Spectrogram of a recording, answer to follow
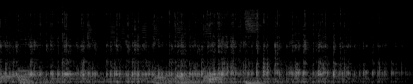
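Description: Kettle popcorn machine running: a steady motor hum with a scatter of small ticks, fading out near the end.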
